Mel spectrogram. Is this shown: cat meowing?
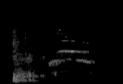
yes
